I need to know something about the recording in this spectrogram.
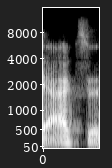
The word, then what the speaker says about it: AXS: of the access so when I say access is spelled AXS so when we're talking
